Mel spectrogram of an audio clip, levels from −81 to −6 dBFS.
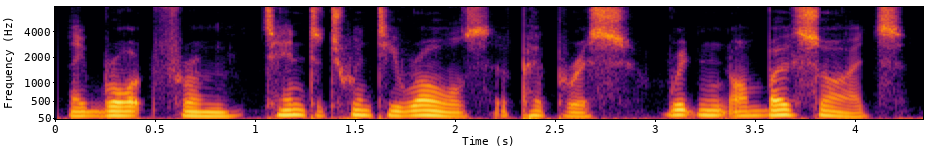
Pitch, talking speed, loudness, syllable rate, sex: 115 Hz, 180 wpm, -17 LUFS, 4.5 syllables/s, male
